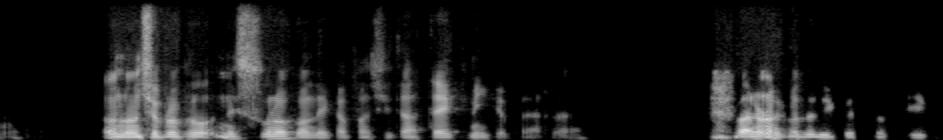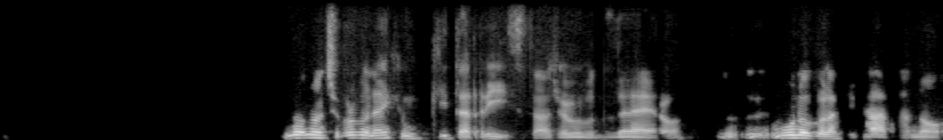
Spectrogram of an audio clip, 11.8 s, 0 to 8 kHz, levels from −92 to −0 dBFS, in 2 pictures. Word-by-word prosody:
o - - -33 0.5
o - - 0
non 105 0 +5
c'è 110 +2 +3
proprio 110 0 0
nessuno 120 +1 -1
con 100 -5 -4
le 95 -1 -8
capacità 95 +1 -11
tecniche 95 0 -5
per - - -28 1.2
fare - - +7
una - - +6
cosa 115 -1 -5
di 105 -1 -3
questo 100 0 -15
ti 100 0 -15 1.9
No, 160 - +5
non 165 - +5
c'è 150 - -1
proprio 155 0 +1
neanche 150 -2 0
un 125 -1 -7
chitarrista, 115 -9 -3
cioè 95 - -4
proprio 100 -1 -5
0. 100 -3 -1 0.5
1 155 -1 +5
con 125 -3 +2
la 115 - +3
chitarra, 115 -3 -1
no. 100 -2 -3
105 Hz, 165 wpm, -24 LUFS, 100-120 Hz, 1.9 s, fare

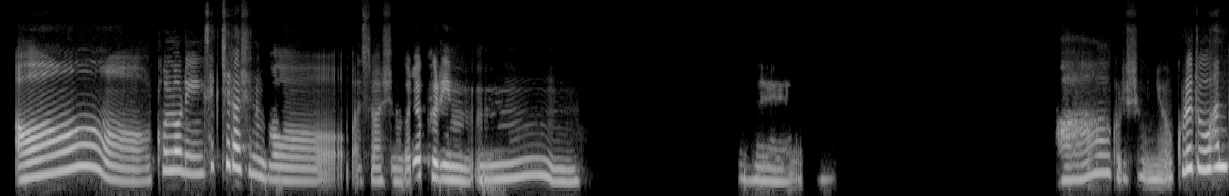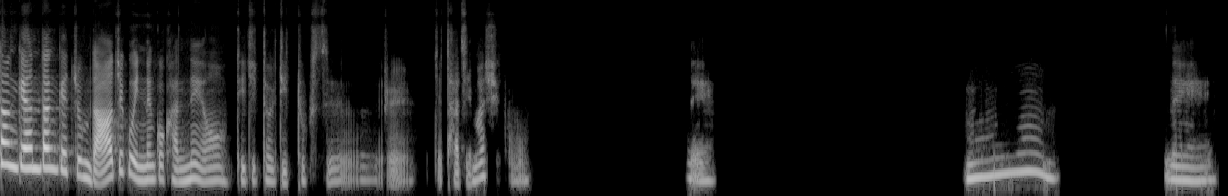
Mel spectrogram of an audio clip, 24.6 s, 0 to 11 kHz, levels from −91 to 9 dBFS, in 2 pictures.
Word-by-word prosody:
아. 235 - +2
컬러링 315 -4 0
색칠하시는 345 - -1
거 180 -3 -4 0.2
말씀하시는 175 -1 -10
거죠? 205 +9 +1
그림. 195 -6 +1
음. 200 -3 -4 1.6
네. 180 -4 -8 0.3
음. 190 +1 -20 2.2
아 220 +10 -3
그러시군요. 100 - -8
그래도 340 +1 +3
1 370 +1 +6
단계 385 -3 +8
1 350 -1 +9
단계 345 -3 +6
좀 245 -7 0
나아지고 255 +8 +4
있는 195 -1 +2
것 195 0 -4
같네요 180 -1 -3
디지털 175 0 -9
디톡스를 185 +5 -13 0.2
이제 - - -15
다짐하시고. 195 -1 -9 1.6
네. 85 +1 -7 2.5
음. 255 +3 -2 1.0
네. 185 -1 -4
205 Hz, 155 characters per minute, -23 LUFS, 180-280 Hz, 2.5 s, 1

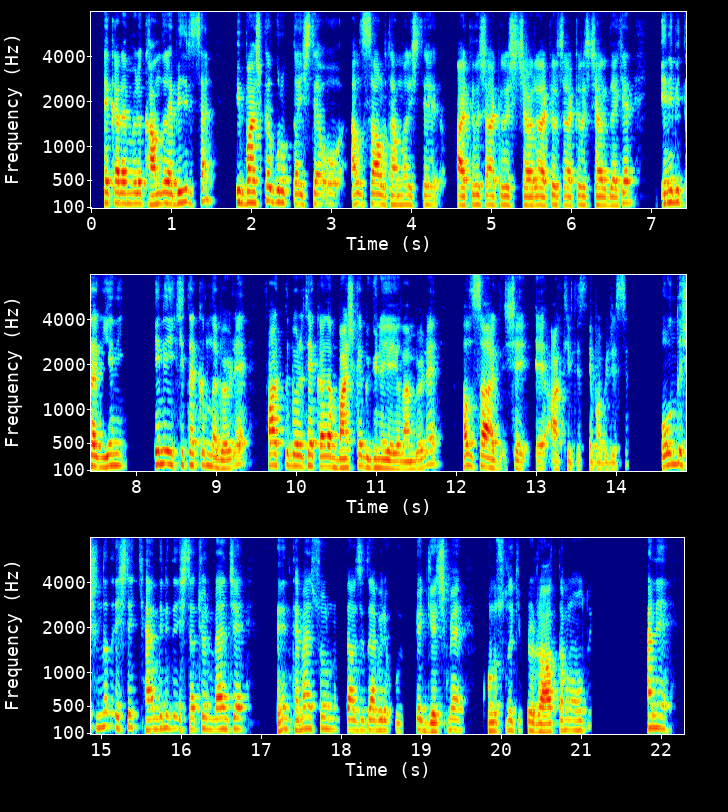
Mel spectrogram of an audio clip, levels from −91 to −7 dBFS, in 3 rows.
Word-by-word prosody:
tekrardan, 160 -1 +5
böyle, 155 0 +2
kandırabilirsen, 160 +5 +2 0.2
bir 175 -2 +3
başka 165 +3 +4
grup 170 -3 +1
da, 150 - +1
işte, 145 +1 -2
o 150 - -5
halı 155 - 0
saha 150 0 +3
ortamları, 135 0 -1
işte, 135 +1 -6 0.2
arkadaş 135 +2 +2
arkadaşı 130 -1 -1
çağırır, 125 0 +2
arkadaş 130 +1 +1
arkadaşı 130 0 -2
çağırır 130 -1 +1
derken, 160 +6 0 0.3
yeni 165 +3 +2
bir 175 0 0
ta 160 - +8
yeni 165 +3 +1 0.4
yeni 190 +1 +4
2 180 -1 0
takımla, 170 -5 -1
böyle, 125 +1 -1
farklı, 170 0 +2
böyle, 160 -1 +3
tekrardan 155 -2 +4
başka 135 +3 +3
bir 135 - 0
güne 135 -1 +1
yayılan, 115 -2 +2
böyle, 110 -6 -4 0.2
halı - - +2
saha, - - +5
şey - - -5
eee, - - -2
aktivitesi - - -4
yapabilirsin. 105 - -8 0.4
Onun 170 +5 +2
dışında 185 +1 -2
da, - - -13
işte, 180 +2 -5
kendini 165 +2 -2
de, 175 - -6
işte, 160 0 -4
atıyorum, 160 0 -5
bence 160 0 +1 0.3
senin 155 +5 -1
temel 160 +2 -2
sorunun 165 -2 -6
birazcık 145 -1 -1
daha, 150 -1 +1
böyle, 145 0 -1
uykuya 130 +4 -7
geçme 135 +5 -1 0.2
konusundaki 130 +2 -4
bir 130 -2 0
rahatlama 120 +5 +3
olduğu 145 +6 -5
için, - - -29 0.7
hani, 175 -2 -1
150 Hz, 175 wpm, -24 LUFS, 135-170 Hz, 0.7 s, ta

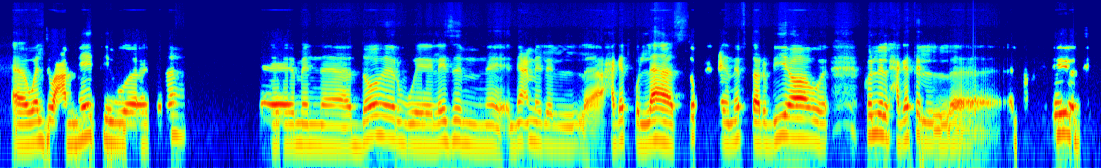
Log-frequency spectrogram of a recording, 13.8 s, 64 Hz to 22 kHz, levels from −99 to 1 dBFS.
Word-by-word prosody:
آآ، 145 0 +5
والدي 160 +3 +1
وعمّاتي 175 +6 +2
وكده 155 - -1 1.2
آآ، 145 - +2
من 145 -1 -6
الضاهر 150 +7 0
ولازم 150 +2 -5 0.6
نعمل 155 -1 -4
ال 140 0 -10
الحاجات - - -2
كلّها 160 +1 +5
الصبح 195 - -4 0.2
كده 160 - -1
نفطر 165 -1 +1
بيها 185 +3 +5
وكل 175 +5 -5
الحاجات 180 -3 0
الـتقليدية 310 - -5 0.8
ديه. 435 +7 -11
160 Hz, 85 wpm, -21 LUFS, 145-190 Hz, 1.2 s, آآ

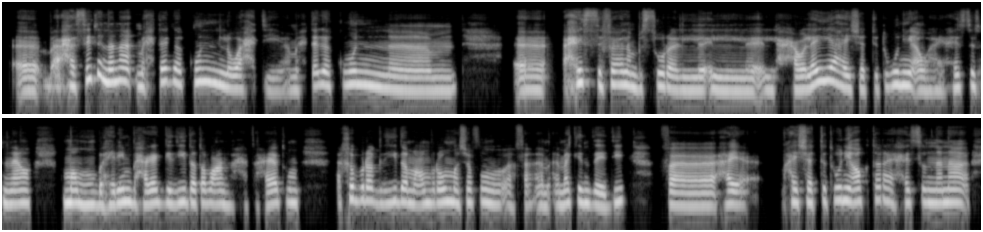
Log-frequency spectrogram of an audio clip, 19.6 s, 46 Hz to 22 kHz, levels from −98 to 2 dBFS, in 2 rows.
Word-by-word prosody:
آآ 170 0 +1
ب 220 -2 -7
حسيت 220 - +2
إن 305 -8 +7
أنا 280 +1 +5
محتاجة 275 +6 +1
أكون 270 +1 +2
لوحدي، 185 -4 -2
محتاجة 220 +7 -1
أكون، 230 -2 +1
آمم، 170 -1 0 0.6
آآ 175 +1 0 0.2
أحس 265 0 +3
فعلًا 235 -1 +2
بالصورة 195 +1 -1
ال 175 0 -2
ال 175 - +2 0.4
اللي 170 +1 -3
حواليَّ 225 +12 +3
هيشتتوني 205 +1 0
أو 170 0 -1
هيحسس 200 +5 -5
إن 200 - 0
هو 205 +1 +2 0.3
منبهرين 195 0 +2
بحاجات 210 0 +1
جديدة 205 +1 -1
طبعًا 200 -2 +1
ح 185 - -14
في - - -19
حياتهم، 205 +3 -1 0.4
خبرة 245 -2 +2
جديدة 215 +1 -1
ما 195 -2 0
عمرهم 210 +4 +1
ما 215 - +1
شافوا 210 -2 -3
ف 170 +2 -11
أما 180 -1 -7
أماكن 205 +2 -1
زي 180 -4 0
دي، 225 +7 -5 0.3
فهي 180 - +1 0.4
هيشتتوني 220 +2 0
أكتر، 235 +2 -2
هيحسوا 210 0 -6
إن 210 0 0
أنا 215 -1 +1
205 Hz, 145 wpm, -23 LUFS, 185-225 Hz, 0.6 s, إن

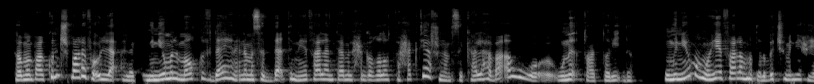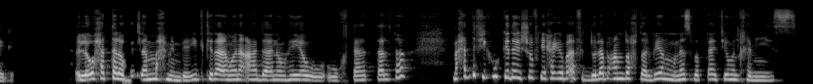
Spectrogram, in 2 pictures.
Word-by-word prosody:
فما 210 +2 +4
باكنش 340 - 0
باعرف 340 +3 +3
أقول 220 +2 +3
لأ. 215 - 0
لكن 190 +1 -4
من 200 +1 +5
يوم 255 +4 +6
الموقف 245 -1 +1
ده، 220 +2 +1
يعني 270 -6 0
أنا 225 - 0
ما 220 - +3
صدقت 215 +2 -2
إن 220 - +1
هي 215 +2 -1
فعلًا 225 0 0
تعمل 210 -1 -2
حاجة 210 0 -5
غلط 215 +2 -3
في 205 - -8
حاجتي 230 - -3
عشان 225 - -3
أمسكها 185 +2 -6
لها 240 +2 0
بقى 335 - -2 0.5
ونقطع 215 -1 0
الطريق 180 +2 -4
ده. 175 -1 -10 0.3
ومن 230 +2 +5
يومها 360 +4 +1
وهي 265 +2 +4
فعلًا 270 0 0
ما 260 -1 +4
طلبِتش 225 +5 -4
منّي 225 0 0
حاجة، 175 -6 -7 0.6
اللي 210 +2 +6
هو - - +6
حتى 275 0 +2
لو 245 - +6
بتلمّح 225 +5 0
من 200 -5 +2
بعيد 205 +5 -2
كده 235 -3 +4
وأنا 220 0 +2
قاعدة 220 -2 +1
أنا 210 0 -1
وهي 215 +1 +1
وأختها 180 +1 -2
التالتة، 225 - -3 0.5
"ما - - 0
حد - - -1
فيكم 375 -3 -1
كده 320 -1 +2
يشوف 310 +1 -3
لي 280 - 0
حاجة 275 0 0
بقى 280 - 0
في - - -11
الدولاب 220 +5 +1
عنده 265 +1 +2
أحضر 240 -4 -1
بيها 255 +5 0
المناسبة 230 -1 0
بتاعة 235 +1 -4
يوم 230 - +2
الخميس." 185 -4 -4
225 Hz, 250 wpm, -23 LUFS, 205-260 Hz, 0.6 s, يوم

